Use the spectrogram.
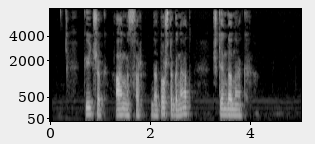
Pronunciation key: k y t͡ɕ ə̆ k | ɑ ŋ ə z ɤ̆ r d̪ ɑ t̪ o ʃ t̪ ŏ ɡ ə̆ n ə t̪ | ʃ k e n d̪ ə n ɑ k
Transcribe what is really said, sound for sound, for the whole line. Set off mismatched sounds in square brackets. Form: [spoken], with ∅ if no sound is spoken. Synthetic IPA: k y t͡ɕ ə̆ k | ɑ ŋ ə [s] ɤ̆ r d̪ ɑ t̪ o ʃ t̪ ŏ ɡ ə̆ n [ɑ] t̪ | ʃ k e n d̪ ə n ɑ k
